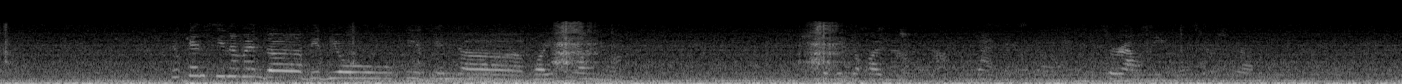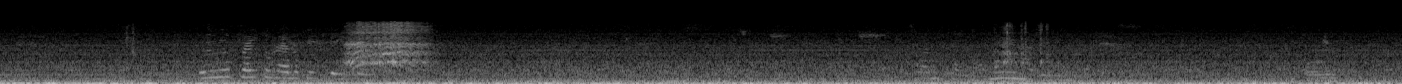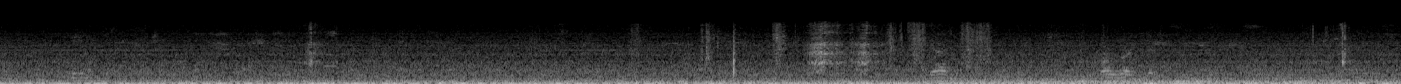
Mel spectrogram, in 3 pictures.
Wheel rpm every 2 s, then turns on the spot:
0, 0, 10, 10, 10, 0, 0, 0, 20, 10, 0, 0, 0, 0, 0, 0, 0, 0, 10, 0, 0.
none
